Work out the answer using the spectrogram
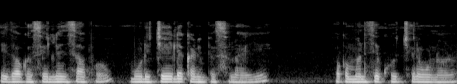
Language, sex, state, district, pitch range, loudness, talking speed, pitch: Telugu, male, Andhra Pradesh, Srikakulam, 115-125 Hz, -17 LUFS, 130 wpm, 120 Hz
